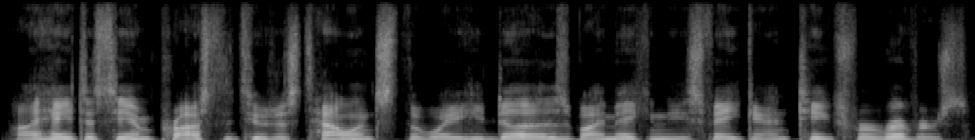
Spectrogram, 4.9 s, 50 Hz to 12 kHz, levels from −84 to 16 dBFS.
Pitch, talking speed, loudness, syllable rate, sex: 110 Hz, 235 wpm, -21 LUFS, 5.9 syllables/s, male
